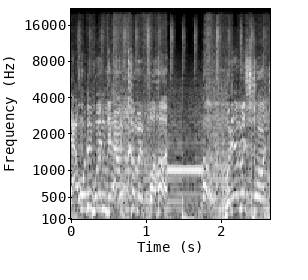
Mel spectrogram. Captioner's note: beep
